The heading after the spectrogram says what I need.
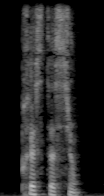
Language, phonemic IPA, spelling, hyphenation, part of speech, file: French, /pʁɛs.ta.sjɔ̃/, prestation, pres‧ta‧tion, noun, LL-Q150 (fra)-prestation.wav
- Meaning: 1. financial payment, benefit 2. service 3. loan 4. cover 5. performance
